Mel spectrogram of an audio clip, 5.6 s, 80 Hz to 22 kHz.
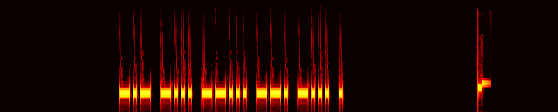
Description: Morse code, heard as a keyed tone, about 34 wpm, 700 Hz. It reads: KB7GBE
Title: USA Call Signs - 6 Characters - 3x Character Spacing - 35wpm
